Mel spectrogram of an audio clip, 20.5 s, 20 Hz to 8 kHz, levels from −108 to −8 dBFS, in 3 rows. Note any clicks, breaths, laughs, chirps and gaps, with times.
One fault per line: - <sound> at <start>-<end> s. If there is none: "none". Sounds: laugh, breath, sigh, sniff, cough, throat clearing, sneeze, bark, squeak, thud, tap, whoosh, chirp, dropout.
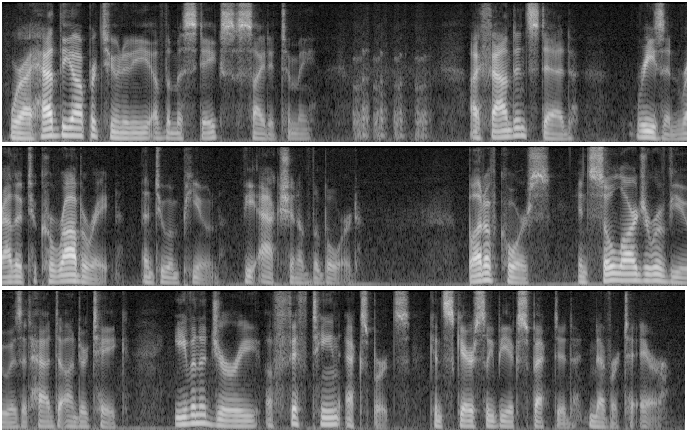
- laugh at 3.5-4.3 s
